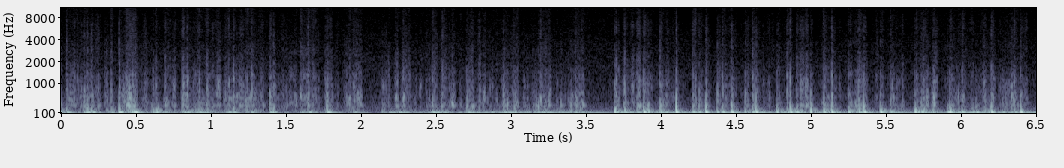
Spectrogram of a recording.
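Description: A black, soft, hollow-backed foam windscreen over a large desktop microphone is tapped rapidly with the short nails and fingertips of both hands. The result is a dense, continuous patter of muffled, deep thumps with almost no high or bright content, each tap dying away almost instantly. The tapping thins briefly around the two-second mark, then returns heavier and boomier in the second half.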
